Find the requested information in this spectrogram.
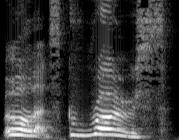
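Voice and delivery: slow, nasal-pinched disgust; slow, loud grossed-out groan; pinched nose. A narrator's reading. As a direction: say it holding your nose. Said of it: "pinching his nose".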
